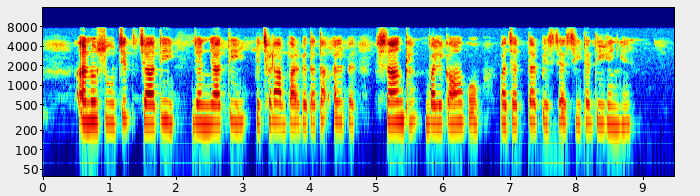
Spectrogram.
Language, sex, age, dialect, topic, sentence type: Hindi, female, 56-60, Awadhi Bundeli, banking, statement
